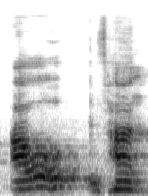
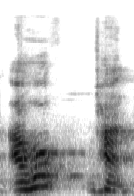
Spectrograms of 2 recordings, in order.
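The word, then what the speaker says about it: আহ্বান: এর এখানে আ রয়েছে এই আ থাকার কারণে এখানে আহবান বর্ণের উচ্চার আহবানের হের উচ্চারণ হবে ও ভয়ের মত ও এবং ভয়ের মত আর তার কারণে এই বর্ণটার উচ্চারণ হবে আও ভান আহ ভান ঠিক আছে তেমনি তারপরে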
